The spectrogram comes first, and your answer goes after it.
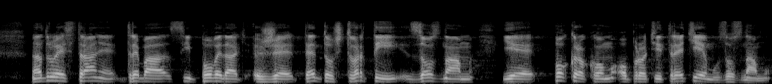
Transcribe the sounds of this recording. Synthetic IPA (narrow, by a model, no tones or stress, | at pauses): nad̪ɾuɦɛjst̪ɾaɲɛt̪ɾɛbasipɔʋɛd̪aɟʒɛt̪ɛnt̪ɔʃt̪ʋr̩t̪iːzɔznamjɛpɔkɾɔkɔmɔpɾɔcit̪ɾɛcɪɛmuzɔznamṵ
